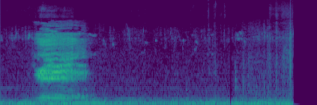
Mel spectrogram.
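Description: A cow gives one loud, harmonic moo lasting about a second, then quiet rustling follows.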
